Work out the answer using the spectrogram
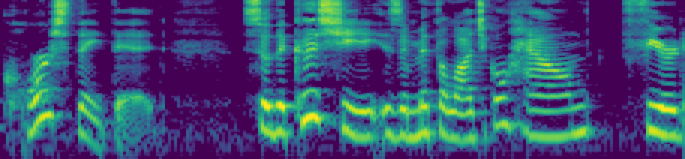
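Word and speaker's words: cù-sìth: I have some idea how to pronounce Welsh, but it's C-W-N and then another word, A-N-N-W-N. Cwn Anhwyn, possibly. So if we go to the Scottish folklore, the Cushy, which is C-U-S-I-T-H,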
